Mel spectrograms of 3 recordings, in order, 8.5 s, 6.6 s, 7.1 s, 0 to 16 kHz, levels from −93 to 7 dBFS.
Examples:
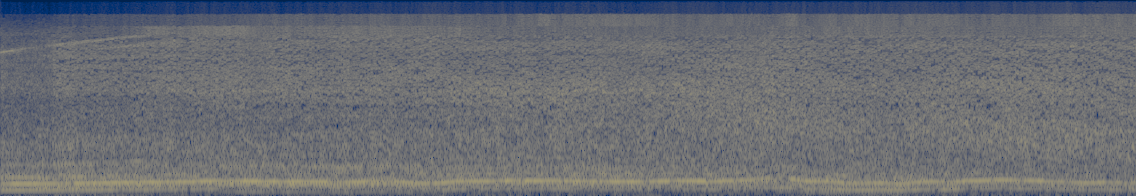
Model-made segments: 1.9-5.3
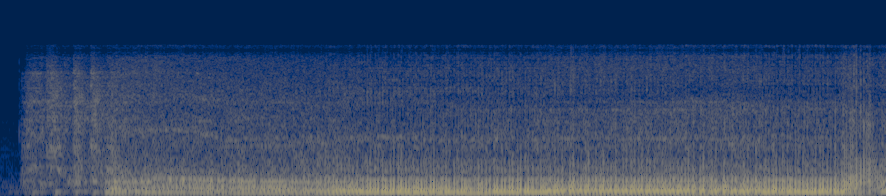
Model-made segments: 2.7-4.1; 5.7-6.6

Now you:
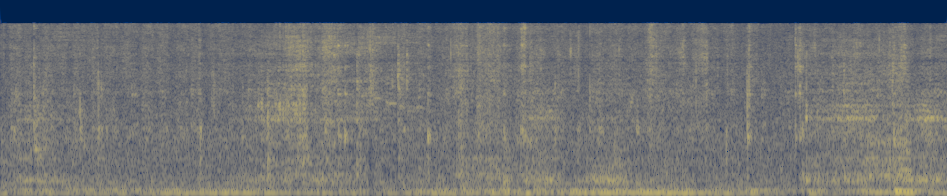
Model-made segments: 3.1-5.3

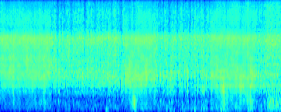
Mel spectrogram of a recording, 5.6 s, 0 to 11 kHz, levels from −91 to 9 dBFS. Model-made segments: 0.0-1.0; 2.5-3.1; 4.2-5.1

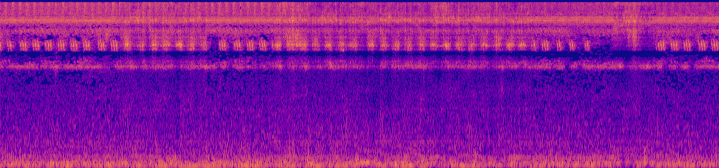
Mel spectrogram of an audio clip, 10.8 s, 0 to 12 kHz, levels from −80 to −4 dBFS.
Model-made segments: 1.8-3.1; 4.1-8.0; 9.2-9.8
